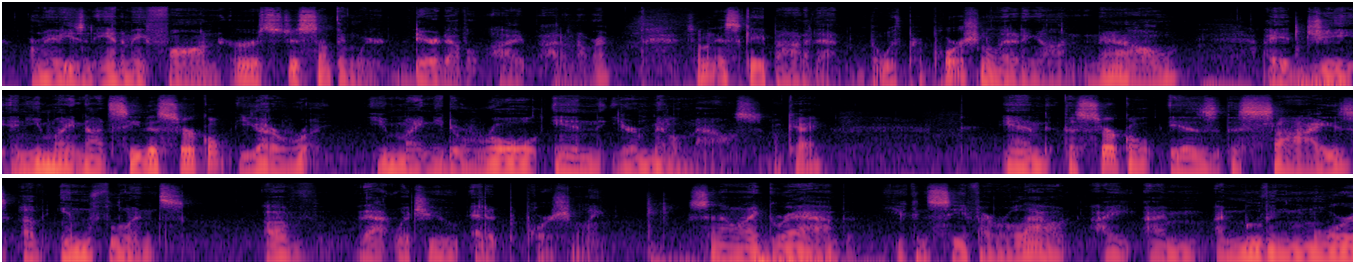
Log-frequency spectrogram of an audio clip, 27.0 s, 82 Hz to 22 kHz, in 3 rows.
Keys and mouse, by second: 6.7 middle click, 6.8-11.3 right drag, 8.6 g, 11.6 right click, 11.9-27.0 right drag, 22.1 ctrl+z, 22.3 g.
